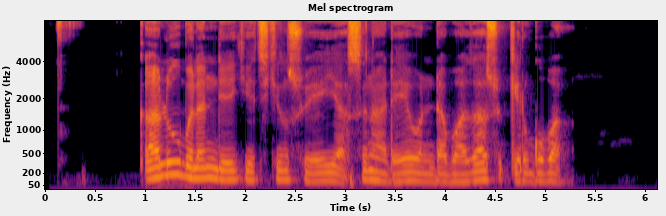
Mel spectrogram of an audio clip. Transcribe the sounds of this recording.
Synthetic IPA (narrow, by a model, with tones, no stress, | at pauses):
kʼaː˦luː˦bɐ˨lɐ˦nda˨jɐ˦kʲeː˨t͡ʃɪ̥˦kʲɪ˦nsʊ˨jɐ˦jːaː˨sʊ˦naː˨da˨jɐ˦wɐ˨nda˨baː˨zaː˦su˨kʲʼɪ˦ɽɡʷʊ˦ba˦ʔ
